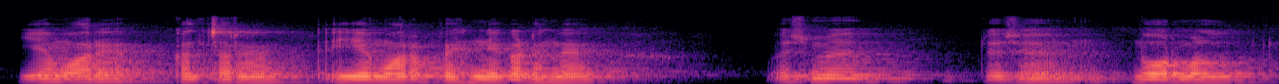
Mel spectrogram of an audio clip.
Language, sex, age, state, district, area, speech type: Hindi, male, 18-30, Rajasthan, Bharatpur, rural, spontaneous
